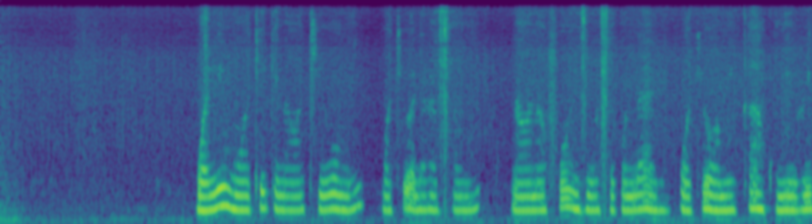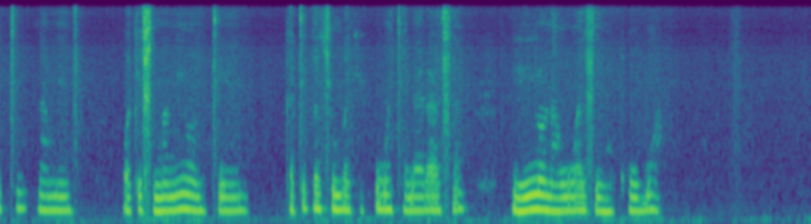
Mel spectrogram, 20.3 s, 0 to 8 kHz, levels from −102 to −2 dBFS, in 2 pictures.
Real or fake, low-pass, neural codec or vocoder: real; 7.2 kHz; none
